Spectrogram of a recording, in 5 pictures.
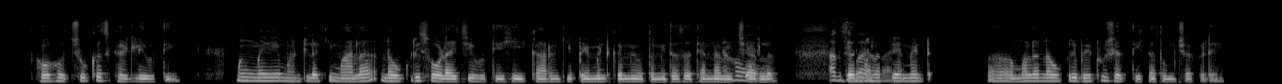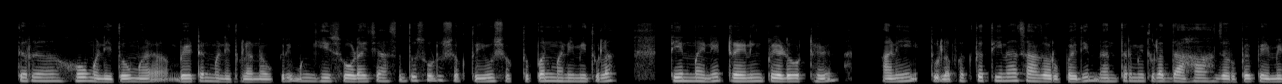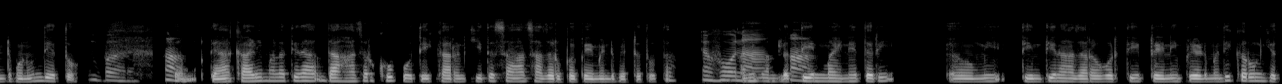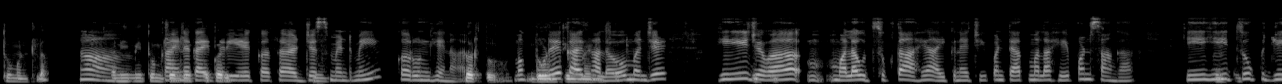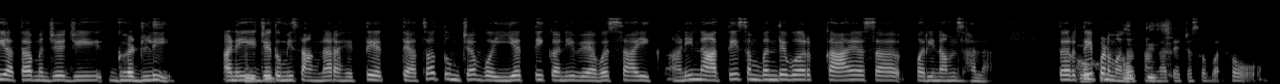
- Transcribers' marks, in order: tapping; other background noise; in English: "पिरियडवर"; in English: "पिरियडमध्ये"
- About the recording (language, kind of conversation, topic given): Marathi, podcast, तुमची आयुष्यातील सर्वात मोठी चूक कोणती होती आणि त्यातून तुम्ही काय शिकलात?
